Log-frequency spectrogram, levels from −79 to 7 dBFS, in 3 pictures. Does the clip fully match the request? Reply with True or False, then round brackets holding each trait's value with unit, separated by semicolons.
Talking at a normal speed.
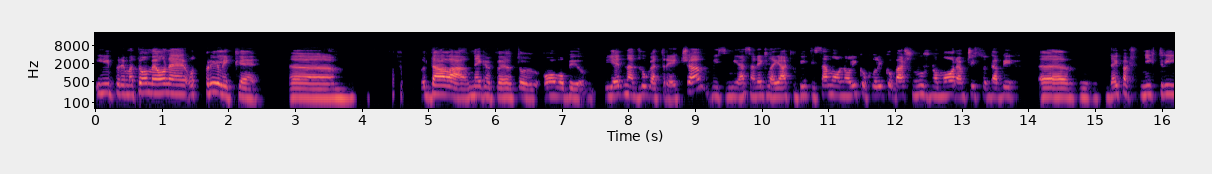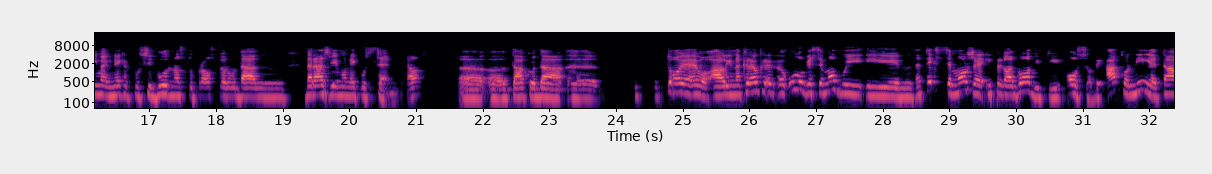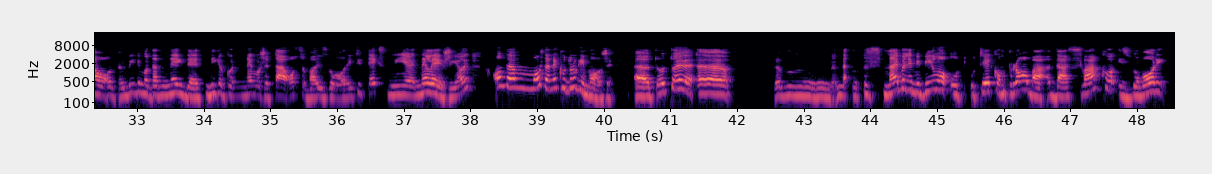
True (130 wpm)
